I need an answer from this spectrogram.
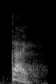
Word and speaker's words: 盖: Pronounced fourth tone 盖.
